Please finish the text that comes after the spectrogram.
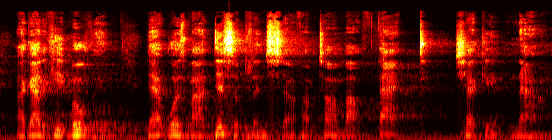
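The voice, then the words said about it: New York accent. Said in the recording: “My New York accent might be messing this up for your ear.”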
